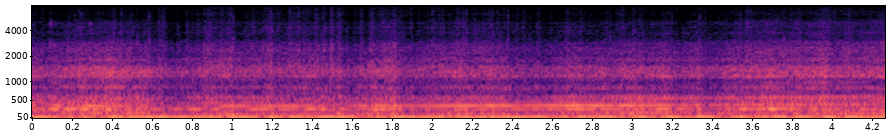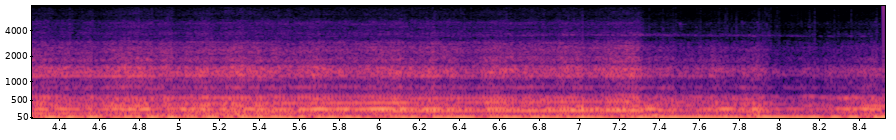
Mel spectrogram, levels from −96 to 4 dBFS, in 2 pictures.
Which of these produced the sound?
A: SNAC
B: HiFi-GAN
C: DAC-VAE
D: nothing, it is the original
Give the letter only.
D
